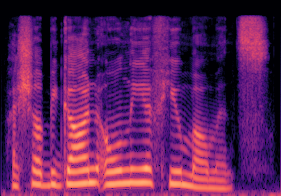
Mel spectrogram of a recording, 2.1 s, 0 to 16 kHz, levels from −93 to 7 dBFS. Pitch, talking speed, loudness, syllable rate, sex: 210 Hz, 230 wpm, -15 LUFS, 5.3 syllables/s, female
